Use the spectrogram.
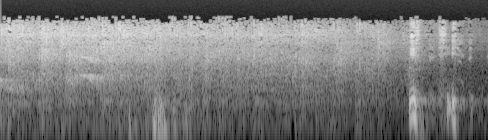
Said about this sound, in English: Oh, if you believe it, clap like you believe it, all right?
